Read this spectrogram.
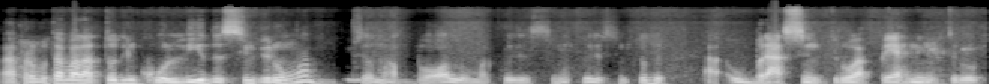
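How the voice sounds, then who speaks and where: A man with a Brazilian Portuguese accent, a monk giving a storytelling religious talk, animated and acting out voices from the story with many fillers. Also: fairly low pitch, fast, breathy edge, muffled recording. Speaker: monk and spiritual teacher.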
